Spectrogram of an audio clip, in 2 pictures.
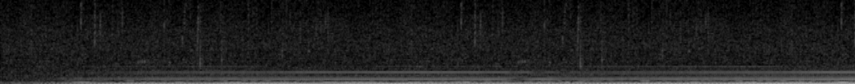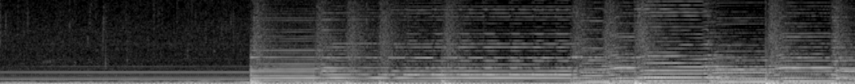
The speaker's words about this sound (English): I'm going to shout. I'm going to shout back over the rain.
